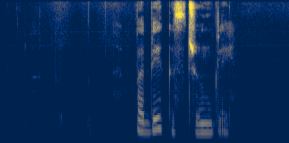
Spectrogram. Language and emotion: Russian, neutral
